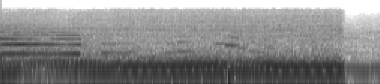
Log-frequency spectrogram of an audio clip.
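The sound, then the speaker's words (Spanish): A young man's convertible overtakes another car on an interstate and accelerates with a grumbling engine. The sound is a steady, fairly loud low drone with sustained tonal notes at the start, and it cuts off sharply near the end. “El joven del descapotable adelanta a la mía y acelera refunfuñando.”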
